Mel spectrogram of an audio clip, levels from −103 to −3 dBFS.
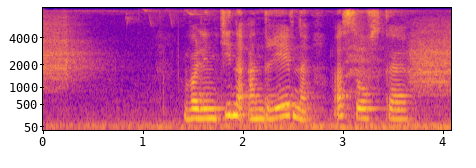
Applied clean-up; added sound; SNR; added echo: none; Bird; 12 dB; none.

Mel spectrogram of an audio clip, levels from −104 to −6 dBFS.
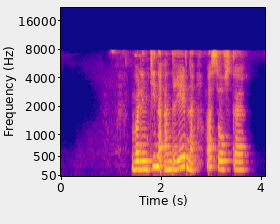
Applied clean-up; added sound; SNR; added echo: neural mask model Resemble Enhance denoiser.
